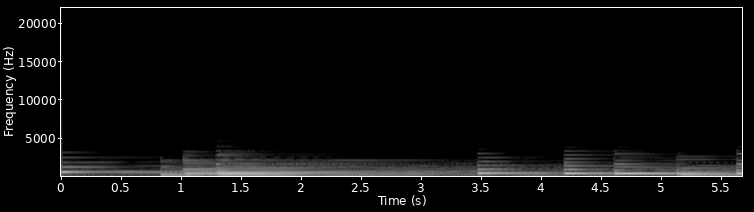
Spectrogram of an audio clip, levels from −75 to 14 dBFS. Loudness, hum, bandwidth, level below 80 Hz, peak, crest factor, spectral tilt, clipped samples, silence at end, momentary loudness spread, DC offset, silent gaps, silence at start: -24 LUFS; none; 3.6 kHz; -64 dBFS; -6 dBFS; 18 dB; -10.5 dB/octave; under 0.1%; 0 s; 18 LU; under 0.1%; none; 0 s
